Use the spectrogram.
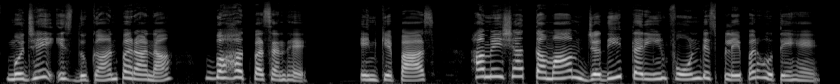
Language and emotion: Urdu, happy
